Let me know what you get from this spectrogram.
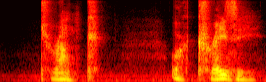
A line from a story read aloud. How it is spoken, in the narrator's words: muttered Bartram to himself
